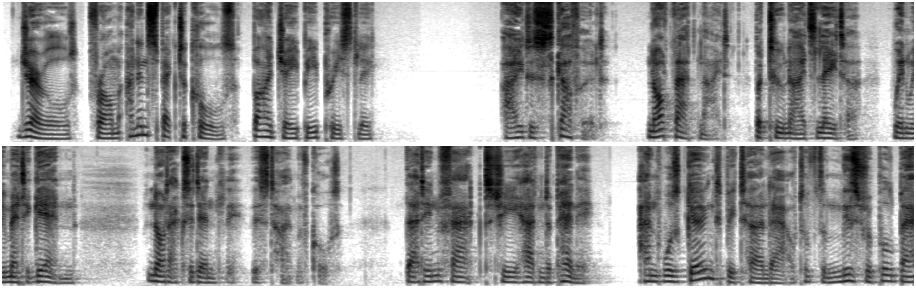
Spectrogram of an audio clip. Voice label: Classic Drama; An Inspector Calls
